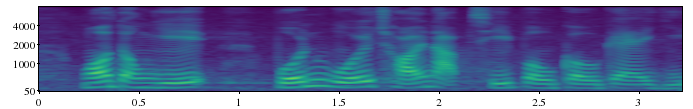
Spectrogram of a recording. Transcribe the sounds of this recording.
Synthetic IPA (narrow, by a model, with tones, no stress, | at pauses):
ŋɔː˨˧t̪ʊ˨ŋjiː˨˧puː˨˥nwuː˨˥jt͡ʃʰɔː˨˥jna̰ː˨p̚t͡sʰiː˨˥po˧wko˧wkɛː˧jiː˨˦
